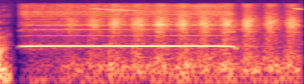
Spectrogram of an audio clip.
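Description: Steam locomotive whistle blowing one long, steady note that cuts off sharply near the end, over a background of steam hiss.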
